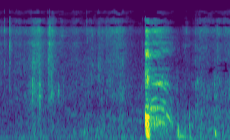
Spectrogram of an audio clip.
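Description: A single loud cough close to the microphone about one and a half seconds in, with fainter short scrapes and rustles before it.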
